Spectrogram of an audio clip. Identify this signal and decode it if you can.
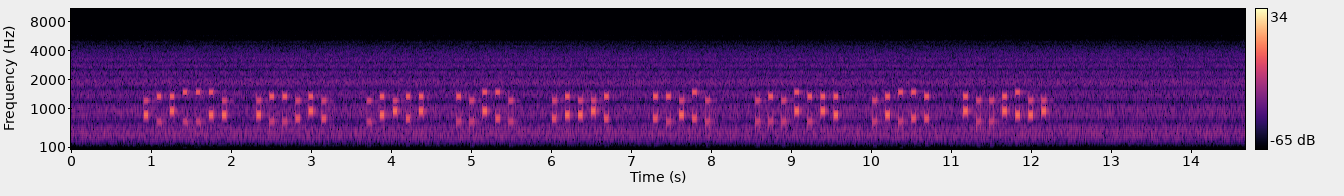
DTMF, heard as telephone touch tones, dialled by machine, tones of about 60 ms. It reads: 7203397 722404 18*50 21#61 487*5 52761 121#208 18365 011097*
